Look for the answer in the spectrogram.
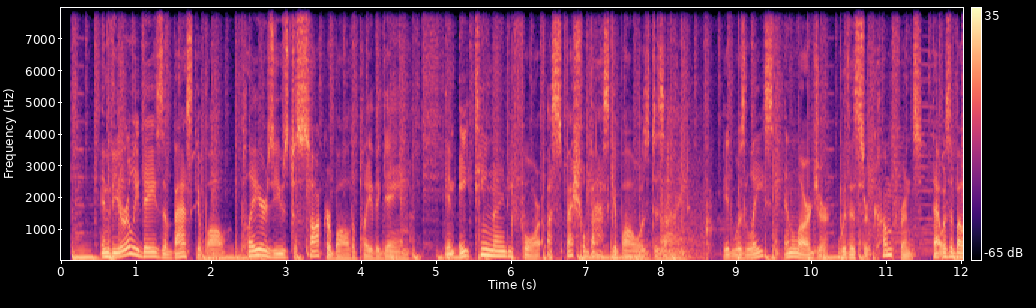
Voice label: Narration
